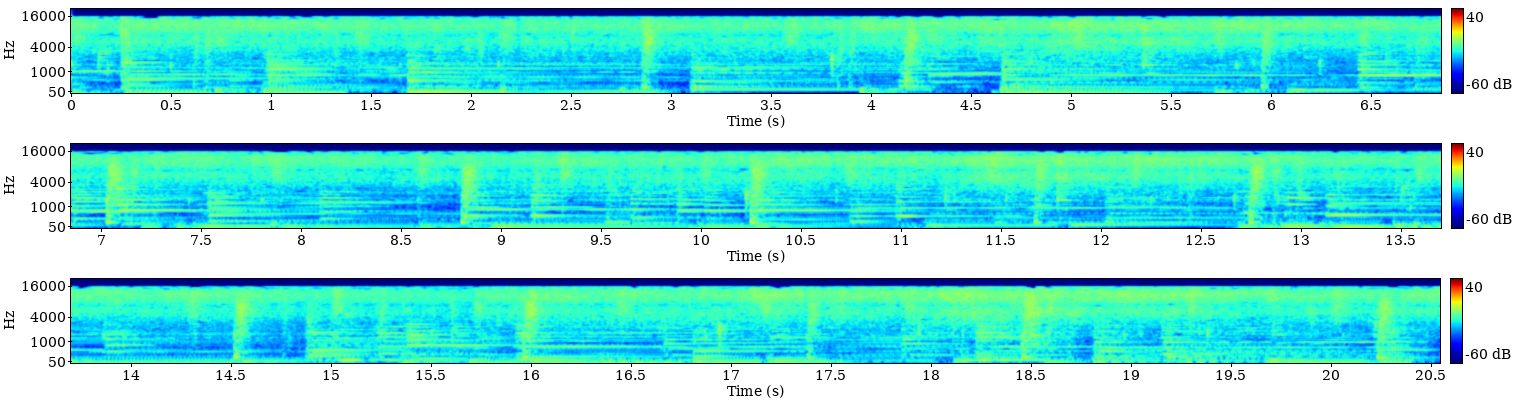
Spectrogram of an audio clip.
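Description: Chopped banana peel, onion and pepper sizzling in hot oil in a pot, stirred with a spatula, under background music with a bass line and changing chords.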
